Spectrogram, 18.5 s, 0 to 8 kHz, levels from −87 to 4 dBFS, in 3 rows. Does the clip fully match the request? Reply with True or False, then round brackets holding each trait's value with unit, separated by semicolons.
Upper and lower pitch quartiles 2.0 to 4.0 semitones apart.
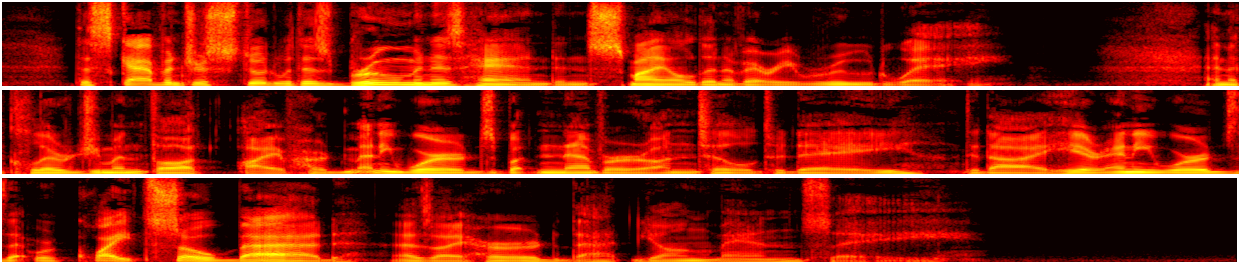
False (4.6 semitones)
